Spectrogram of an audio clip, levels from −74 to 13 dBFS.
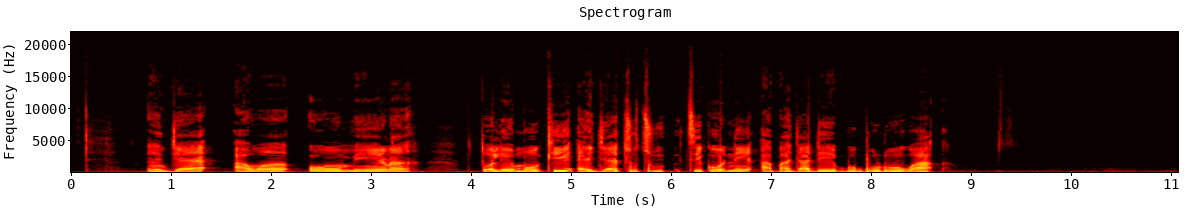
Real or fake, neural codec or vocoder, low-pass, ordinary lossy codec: real; none; 19.8 kHz; none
